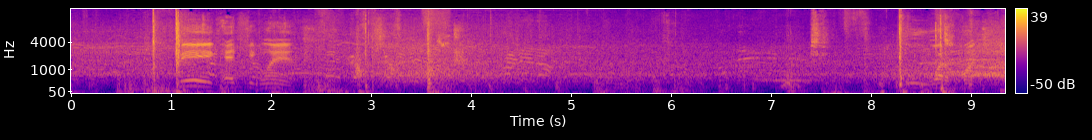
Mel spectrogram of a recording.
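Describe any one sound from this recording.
Kicks and punches land on a body with sharp thuds.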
